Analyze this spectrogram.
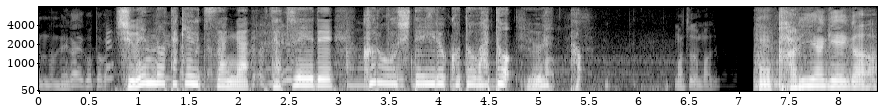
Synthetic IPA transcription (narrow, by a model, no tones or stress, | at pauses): ɕɨẽ̞nːo̞t̪ake̞ɯ̟t͡ɕi̥sãŋɡasat͡sɨe̞ːd̪e̞kɯ̟ɾo̞ːɕi̥t̪e̞iɾɯ̟ko̞t̪o̞βat̪o̞jɯːt̪ʰo | konokʰaɾʲiaɡe̞ɡa̰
